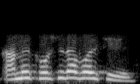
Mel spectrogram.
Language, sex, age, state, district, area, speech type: Bengali, female, 45-60, West Bengal, Purba Bardhaman, urban, conversation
